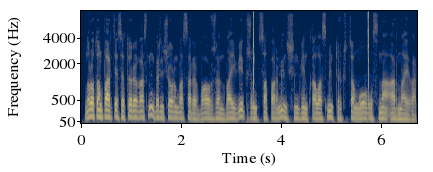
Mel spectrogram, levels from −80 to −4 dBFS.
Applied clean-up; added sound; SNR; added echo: neural diffusion model UNIVERSE++.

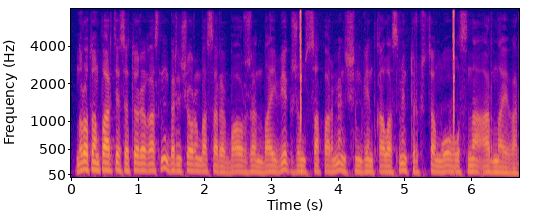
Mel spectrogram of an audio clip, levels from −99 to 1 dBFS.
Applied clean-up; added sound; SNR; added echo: none; Finger snapping; 8 dB; none.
